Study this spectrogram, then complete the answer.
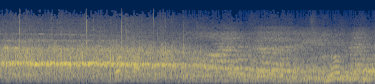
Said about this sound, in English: After the cardinal finished his prepared statement, he looked out at the congregation, raised his arms, and repeated in Arabic, "Salam, salam, peace, peace." The church erupted with applause and cheering, followed by rhythmic clapping.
